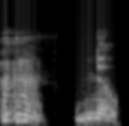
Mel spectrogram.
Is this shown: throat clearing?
yes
